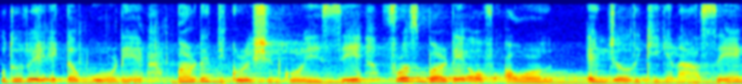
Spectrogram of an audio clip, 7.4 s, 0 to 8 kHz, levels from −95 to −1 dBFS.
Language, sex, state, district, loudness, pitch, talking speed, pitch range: Nagamese, female, Nagaland, Dimapur, -18 LUFS, 210 Hz, 135 wpm, 200-230 Hz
